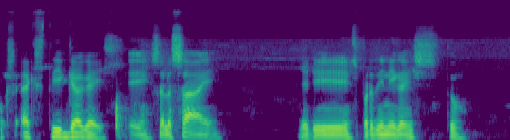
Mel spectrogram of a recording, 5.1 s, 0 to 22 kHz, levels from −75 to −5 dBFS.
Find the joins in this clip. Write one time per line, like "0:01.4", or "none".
0:01.4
